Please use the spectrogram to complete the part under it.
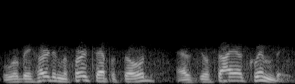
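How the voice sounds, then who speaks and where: A man's voice: medium pitch, animated, a little fast. Tinny vintage radio, formal male announcer. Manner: formal, declamatory. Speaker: program announcer. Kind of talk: 1930s radio announcing, scripted. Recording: tinny, noisy old radio recording.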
